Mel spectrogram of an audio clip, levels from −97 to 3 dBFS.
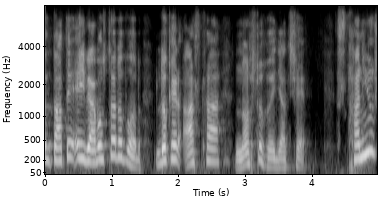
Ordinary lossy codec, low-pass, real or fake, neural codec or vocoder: Opus, 32 kbps; 7.2 kHz; fake; codec, 24 kHz, 3.1 kbps, DualCodec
